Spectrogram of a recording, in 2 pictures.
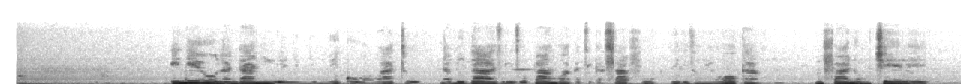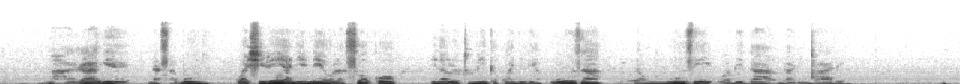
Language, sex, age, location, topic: Swahili, female, 18-24, Dar es Salaam, finance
